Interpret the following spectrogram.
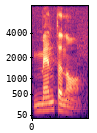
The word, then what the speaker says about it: maintenant: That's right, maintenant. Maintenant. 3 syllables.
